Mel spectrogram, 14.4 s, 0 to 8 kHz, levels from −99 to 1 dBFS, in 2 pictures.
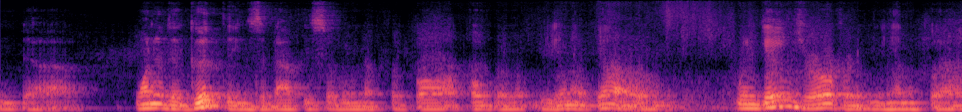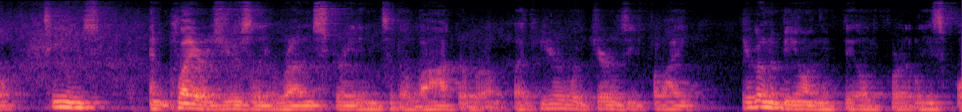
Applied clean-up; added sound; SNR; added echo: neural separator model SepFormer DNS4.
